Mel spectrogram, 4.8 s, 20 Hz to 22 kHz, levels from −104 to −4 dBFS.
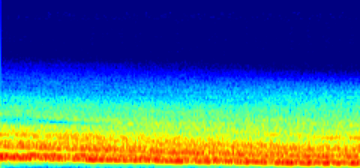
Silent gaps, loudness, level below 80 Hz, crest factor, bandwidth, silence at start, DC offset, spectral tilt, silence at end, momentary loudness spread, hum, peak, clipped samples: none; -19 LUFS; -66 dBFS; 12 dB; 2.9 kHz; 0 s; under 0.1%; -15 dB/octave; 0 s; 2 LU; none; -6 dBFS; under 0.1%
